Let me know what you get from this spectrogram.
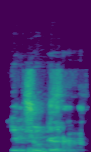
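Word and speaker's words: Kim Swoo-geun: How do I pronounce his name? Kim Soo-gun. Kim Soo-gun. Yeah, Kim Soo-gun.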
